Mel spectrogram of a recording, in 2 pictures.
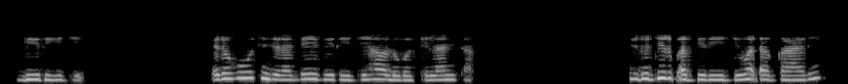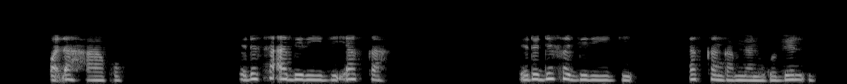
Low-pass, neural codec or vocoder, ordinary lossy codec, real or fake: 7.2 kHz; none; AAC, 16 kbps; real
